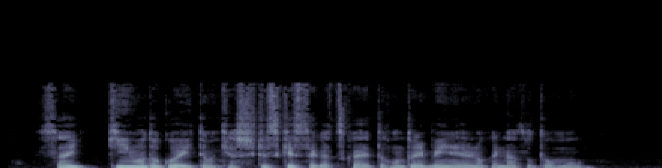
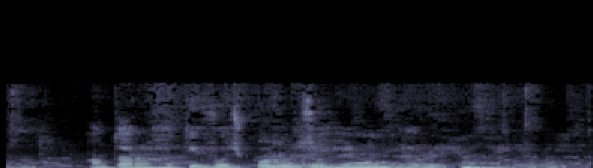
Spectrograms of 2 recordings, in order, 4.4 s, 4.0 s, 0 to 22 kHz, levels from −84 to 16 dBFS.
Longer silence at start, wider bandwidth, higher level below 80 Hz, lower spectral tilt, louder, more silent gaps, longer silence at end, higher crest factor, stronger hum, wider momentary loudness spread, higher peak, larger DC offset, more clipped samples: first, 0.25 s vs 0.05 s; about the same, 11.5 kHz vs 11 kHz; second, -44 dBFS vs -30 dBFS; about the same, -6 dB/octave vs -7 dB/octave; second, -25 LUFS vs -22 LUFS; neither; first, 0.45 s vs 0 s; about the same, 18 dB vs 16 dB; neither; second, 11 LU vs 15 LU; about the same, -6 dBFS vs -6 dBFS; neither; neither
